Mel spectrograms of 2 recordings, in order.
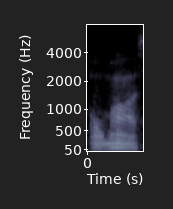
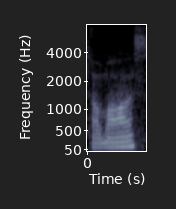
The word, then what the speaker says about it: Tomas: say my name right they were saying Omas instead of Tomas hey I like Omas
